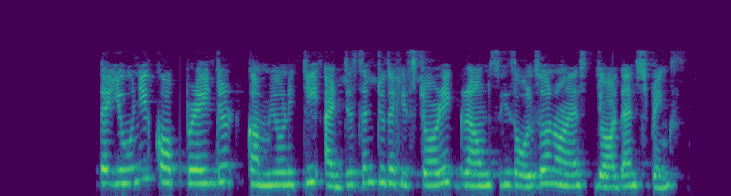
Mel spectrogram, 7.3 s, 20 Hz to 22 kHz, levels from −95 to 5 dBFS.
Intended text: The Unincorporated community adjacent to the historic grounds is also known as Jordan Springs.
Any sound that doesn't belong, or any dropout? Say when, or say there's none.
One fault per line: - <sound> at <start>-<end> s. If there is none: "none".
none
